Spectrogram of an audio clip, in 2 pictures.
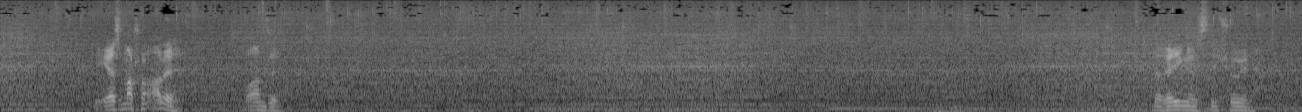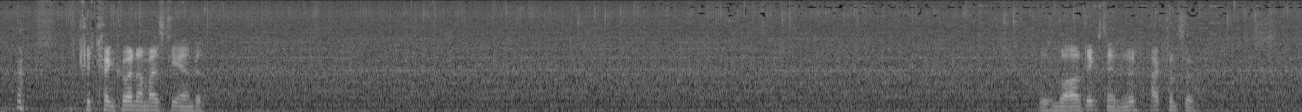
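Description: A man speaks casually into a nearby microphone in short bursts.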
